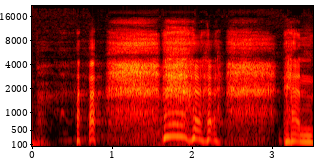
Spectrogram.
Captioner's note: laughing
